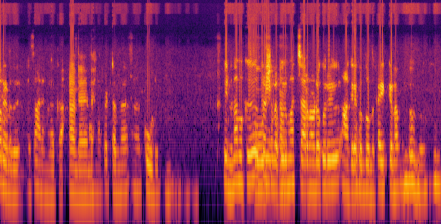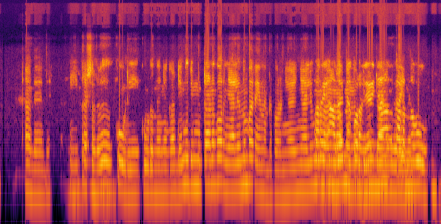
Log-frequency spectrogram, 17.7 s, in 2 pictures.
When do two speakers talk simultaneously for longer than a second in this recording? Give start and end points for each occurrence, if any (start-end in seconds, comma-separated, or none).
15.1-17.2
